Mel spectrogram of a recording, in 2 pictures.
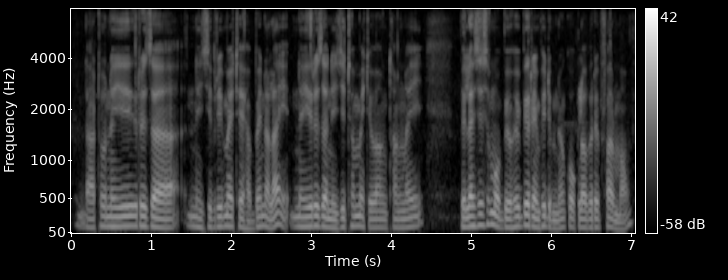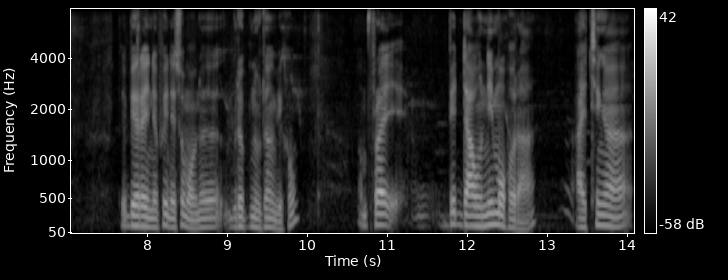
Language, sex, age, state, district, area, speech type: Bodo, male, 18-30, Assam, Baksa, urban, spontaneous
